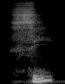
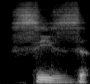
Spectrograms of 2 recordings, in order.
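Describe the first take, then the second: First: The word ends on the vowel, with no consonant. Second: The word ends with a voiced z sound. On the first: The number comes before a word starting with a consonant. "before a consonant" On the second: The number comes before a word starting with a vowel. "before a vowel sound"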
